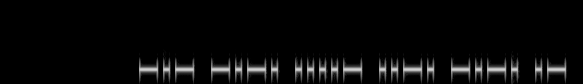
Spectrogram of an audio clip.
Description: Morse code, heard as a keyed tone, about 20 wpm, 700 Hz. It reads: KC4FCA
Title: Speed Racing - USA 2x3 Call Signs 20wpm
